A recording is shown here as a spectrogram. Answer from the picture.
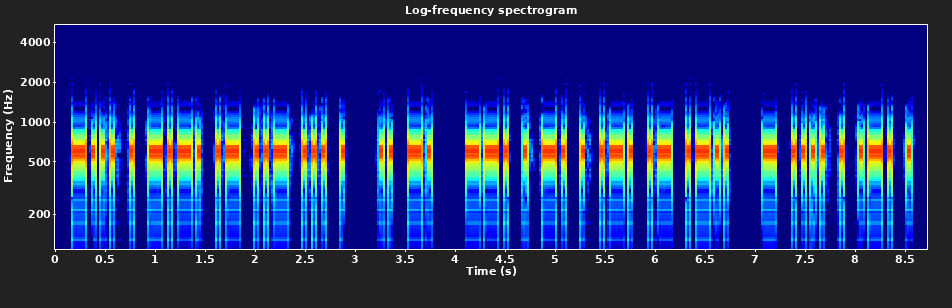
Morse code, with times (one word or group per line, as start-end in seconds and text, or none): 0.2-2.9 BECAUSE
3.2-3.8 IN
4.1-6.7 GENERAL
7.1-8.6 THERE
